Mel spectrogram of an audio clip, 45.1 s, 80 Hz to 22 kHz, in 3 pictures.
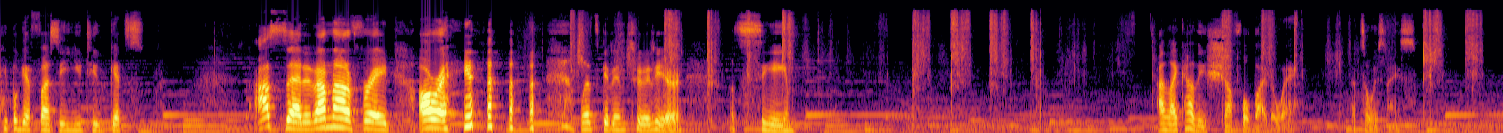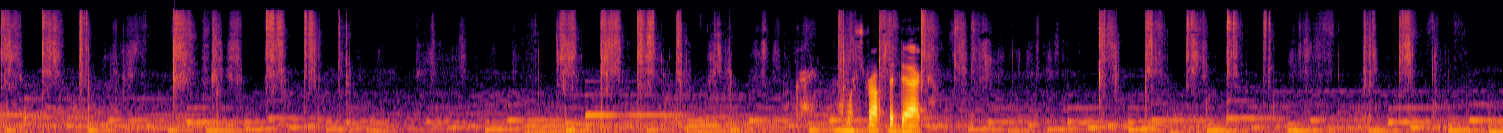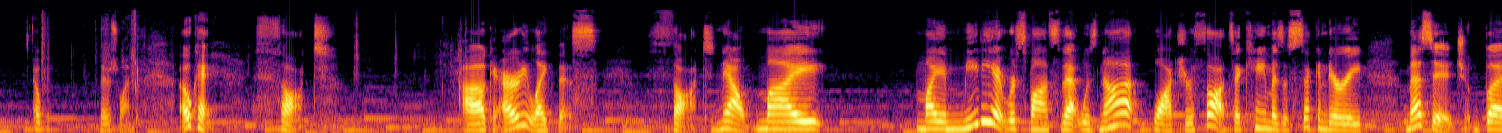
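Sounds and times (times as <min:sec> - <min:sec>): soft music of held tones: 0:00.0 - 0:45.0
card deck shuffling: 0:05.2 - 0:11.4, 0:12.2 - 0:29.7, 0:30.3 - 0:31.6, 0:33.6 - 0:34.7.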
